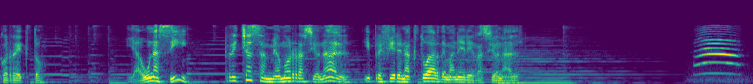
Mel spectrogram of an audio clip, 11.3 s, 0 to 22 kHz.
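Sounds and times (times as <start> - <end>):
speech: 0.0 - 0.8, 1.9 - 7.9
black cat meowing: 10.3 - 11.2.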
